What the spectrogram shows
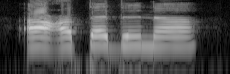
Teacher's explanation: پھر یہاں حرف الدال پہ جزم ہے تو یہاں دال کا حکم ہے قلقلہ. قلقلہ کا معنی ہے حرف ساکن کو ہلانا، لہذا ہم حرف الدال کو ہلاتے ہوئے یہ کلمہ کو پڑھیں گے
